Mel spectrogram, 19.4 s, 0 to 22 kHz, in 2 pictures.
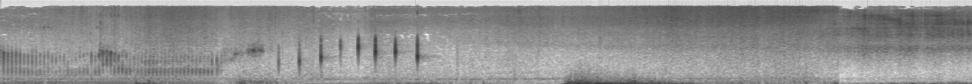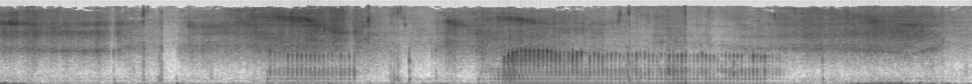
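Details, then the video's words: Low cat purring under intermittent rustling, tapping and handling noises, with one loud burst near the middle and a gentler rumble afterward. "1 Hour Of Best PURRING sounds"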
